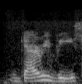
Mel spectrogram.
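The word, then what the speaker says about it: Gary Vee: Gary V se escribe G-A-R-Y y V se escribe V-E-E.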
